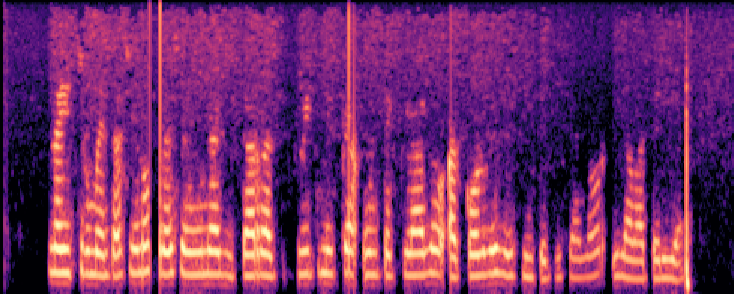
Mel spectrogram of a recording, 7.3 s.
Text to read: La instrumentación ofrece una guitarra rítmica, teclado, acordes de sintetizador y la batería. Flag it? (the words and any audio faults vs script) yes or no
yes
